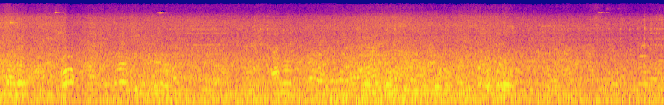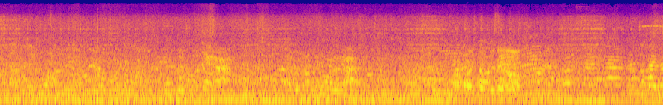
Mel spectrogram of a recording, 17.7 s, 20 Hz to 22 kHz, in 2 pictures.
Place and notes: Ln., Zhongzheng Rd., Zhonghe Dist. - Walking in the market
Walking in the market
Sony Hi-MD MZ-RH1+Sony ECM-MS907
